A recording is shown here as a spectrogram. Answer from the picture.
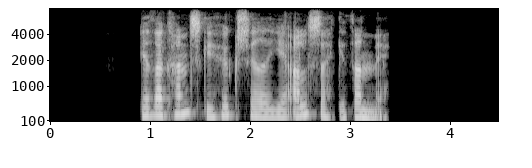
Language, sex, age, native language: Icelandic, female, 30-39, Danish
